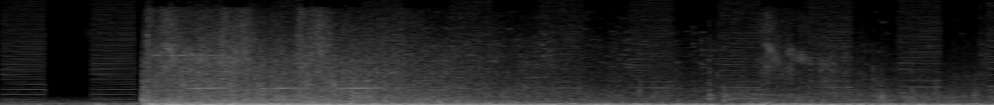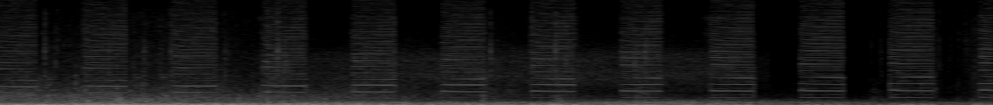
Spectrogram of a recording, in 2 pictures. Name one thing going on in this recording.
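A loud explosion booms and its deep rumble slowly fades.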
